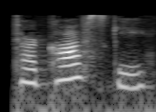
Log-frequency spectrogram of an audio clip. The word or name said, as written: Tarkovsky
